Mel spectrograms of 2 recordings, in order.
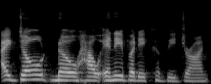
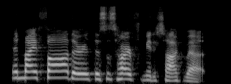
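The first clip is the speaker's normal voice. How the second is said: forced fake tearful crying, pitched up; 5 semitones higher than usual. Imitating Michaela trying to cry in her update video: fake crying. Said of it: "tries to cry".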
